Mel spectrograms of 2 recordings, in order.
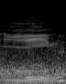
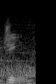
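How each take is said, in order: First: The name begins with a Y sound. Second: The name begins with a soft J sound. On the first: This is how the name was known in the minors. The speaker calls it wrong. "Was known throughout the Nationals minor league system and the Pirates as" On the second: This is how the player himself says the name. The speaker calls it right. "correct pronunciation is with the soft J"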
